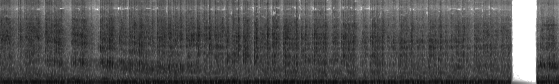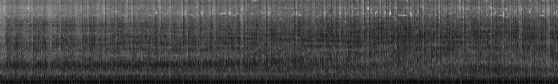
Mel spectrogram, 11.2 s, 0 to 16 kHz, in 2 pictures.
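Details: V8 after new TSP blower cam swap, start-up: loud, lumpy cam chop at idle with steady low rumble and a couple of blips; slightly choppier than before, no chop lost; healthy.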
